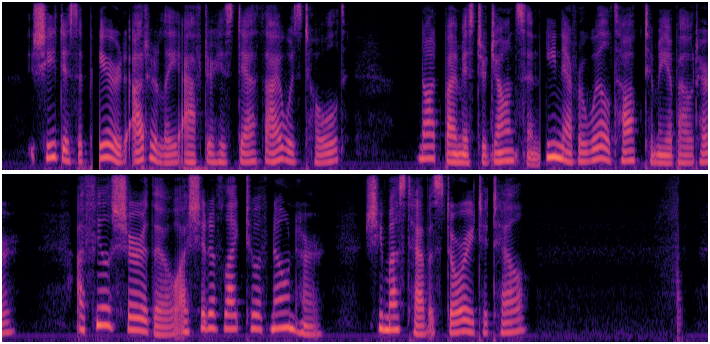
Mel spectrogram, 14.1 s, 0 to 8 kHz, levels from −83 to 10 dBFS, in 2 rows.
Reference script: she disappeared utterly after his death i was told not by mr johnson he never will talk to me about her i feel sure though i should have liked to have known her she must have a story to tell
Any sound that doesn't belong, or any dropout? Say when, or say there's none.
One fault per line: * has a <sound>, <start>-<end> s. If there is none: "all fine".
* has a dropout, 0.9-1.0 s
* has a thud, 13.6-13.9 s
